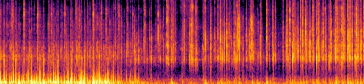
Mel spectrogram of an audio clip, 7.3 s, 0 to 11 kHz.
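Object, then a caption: Plastic game controller. A hollow black plastic Sony PS3 controller is held in both hands while fingertips tap its face, triggers and buttons in a quick, uneven stream. For the first couple of seconds the taps land as deep, booming thuds. They then turn into lighter, brighter plastic clicks and rattles with very short ring.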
